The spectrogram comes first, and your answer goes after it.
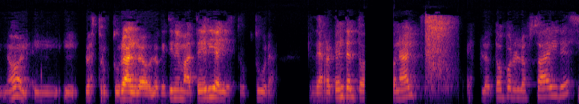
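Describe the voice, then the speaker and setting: A woman, co-hosting and telling a spiritual story in a casual, animated way with frequent laughs. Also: medium pitch. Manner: animated, laughs often, many fillers. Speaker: podcast co-host. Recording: slightly dull lo-fi sound.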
